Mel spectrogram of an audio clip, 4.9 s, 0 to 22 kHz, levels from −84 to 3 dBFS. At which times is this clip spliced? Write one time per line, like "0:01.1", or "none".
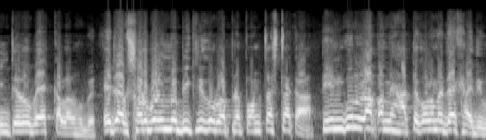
0:01.0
